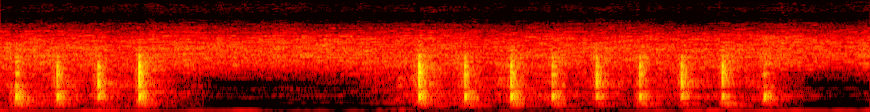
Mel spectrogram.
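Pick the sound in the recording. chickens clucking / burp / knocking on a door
knocking on a door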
